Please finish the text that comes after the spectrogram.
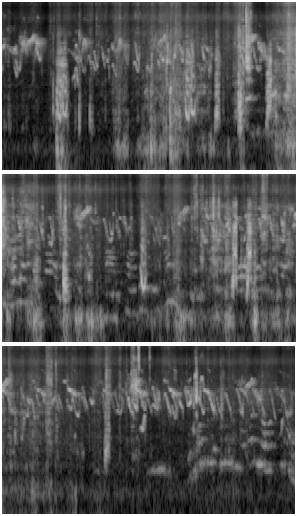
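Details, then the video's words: Dakhni teetar and bhura teetar francolin chicks feeding: soft clucks and thin high chirps mixed with many sharp clicking taps, continuous through the recording with brief louder bursts. "dakhni teetar baby khurak, bhura teetar chicks feeding"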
